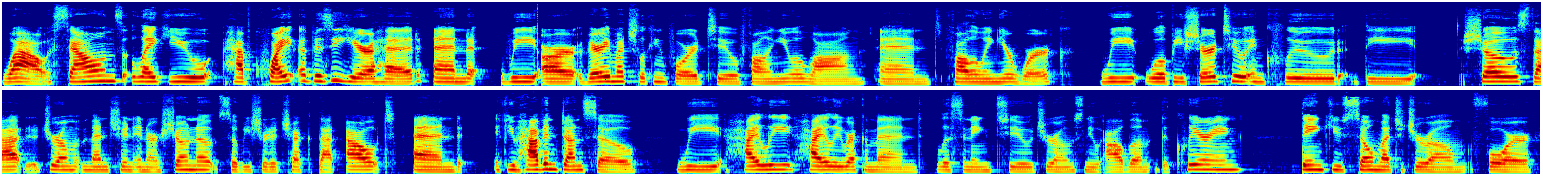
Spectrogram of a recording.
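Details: Adult woman, a podcast host who stutters and keeps her stutter unedited; stuttering.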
